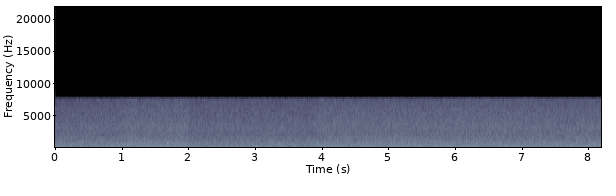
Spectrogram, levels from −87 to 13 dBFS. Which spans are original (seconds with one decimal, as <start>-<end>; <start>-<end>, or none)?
0.0-3.4; 4.0-8.2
